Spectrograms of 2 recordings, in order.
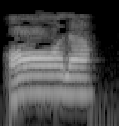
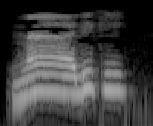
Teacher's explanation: الألف الأولى مفخمة لأن قبلها قاف مفخمة والألف الثانية مرققة لأن قبلها ميما مرققة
